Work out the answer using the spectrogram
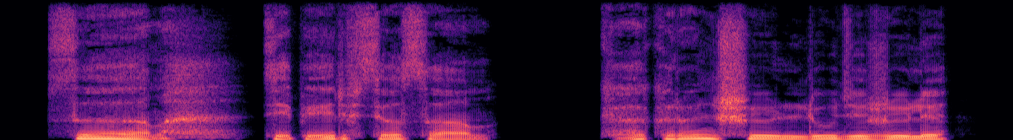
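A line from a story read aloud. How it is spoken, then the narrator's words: Sigh. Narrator (Russian): вздохнул Михеев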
